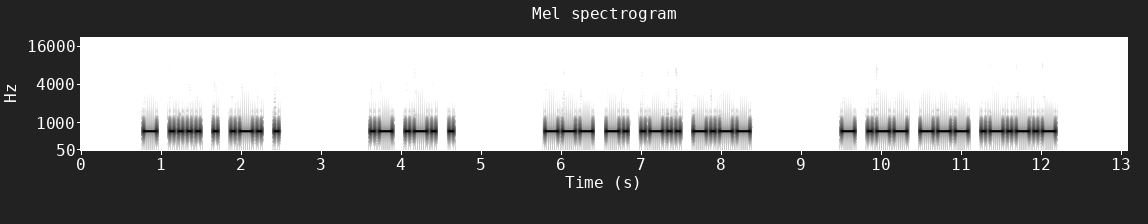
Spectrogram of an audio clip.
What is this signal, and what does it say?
Morse code, heard as a keyed tone, about 22 wpm, 700 Hz. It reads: THERE ARE ONLY TWO.
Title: 3x Word-Spacing - Sentences from Top 200 Words - 22wpm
